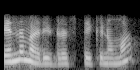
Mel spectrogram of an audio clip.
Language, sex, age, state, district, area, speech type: Tamil, female, 18-30, Tamil Nadu, Krishnagiri, rural, conversation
